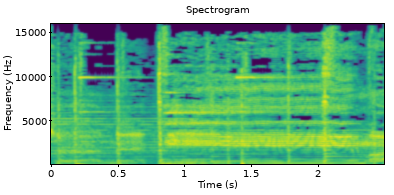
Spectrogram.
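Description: Harmoniums holding a sustained melody over tabla: sharp strokes on the dayan, and low bayan strokes that bend in pitch. This is an instrumental passage of Sikh shabad kirtan.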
